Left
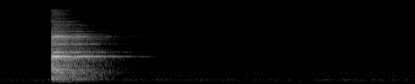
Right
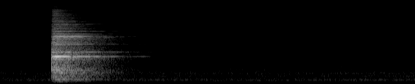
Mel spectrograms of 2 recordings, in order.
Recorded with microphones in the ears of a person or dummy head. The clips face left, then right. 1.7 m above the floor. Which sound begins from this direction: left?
Hammering, at 0.5 s.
